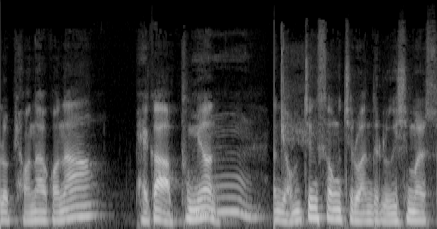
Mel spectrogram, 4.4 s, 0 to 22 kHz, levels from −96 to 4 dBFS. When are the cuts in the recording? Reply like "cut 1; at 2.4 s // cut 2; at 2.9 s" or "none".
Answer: cut 1; at 2.7 s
